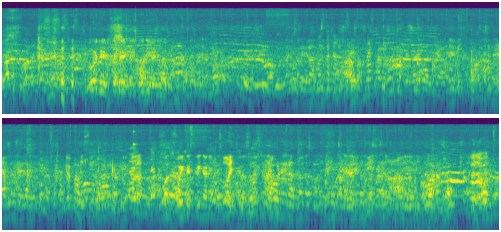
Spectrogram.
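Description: Nearby men talk and call out with animation.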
